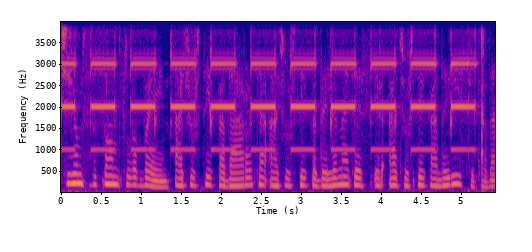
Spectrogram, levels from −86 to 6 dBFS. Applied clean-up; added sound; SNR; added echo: none; Alarm; 0 dB; none.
